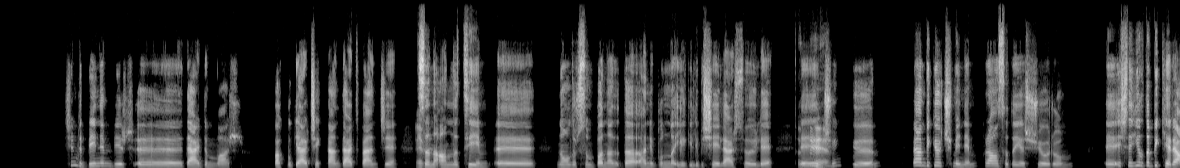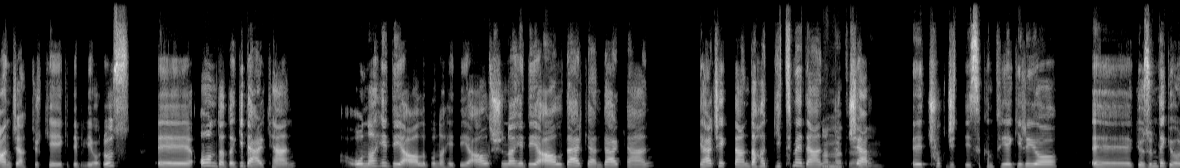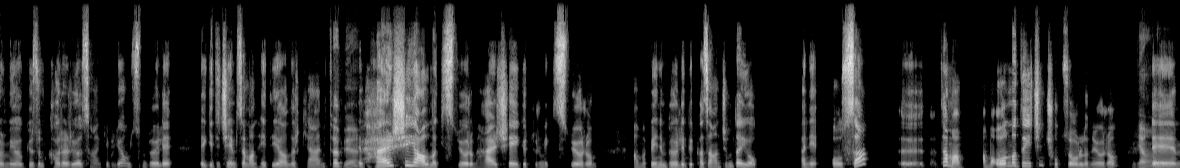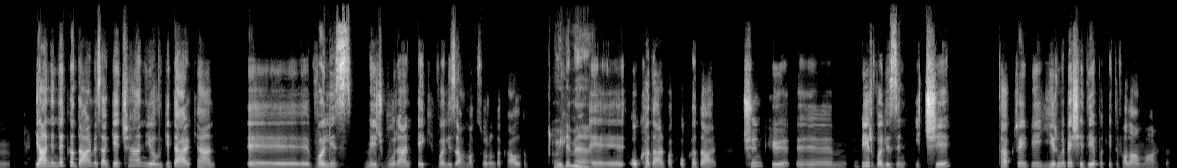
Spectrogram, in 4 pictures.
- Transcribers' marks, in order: drawn out: "Anladım"; tapping
- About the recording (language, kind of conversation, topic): Turkish, advice, Sevdiklerime uygun ve özel bir hediye seçerken nereden başlamalıyım?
